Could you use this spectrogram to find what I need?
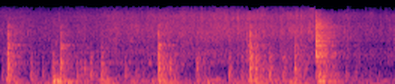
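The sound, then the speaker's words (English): Cooked, cooled rice is stir-fried in a hot pan, with a soft sizzle under a few scraping stir strokes. The strokes come in uneven bursts at moderate loudness, with no talk. “So you've already cooked and cooled your rice, importantly. And we're going to re-add the rice to the pan.”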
